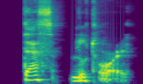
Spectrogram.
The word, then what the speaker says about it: desultory: Desolutory. Desolutory. Okay, now this is how they pronounce it.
